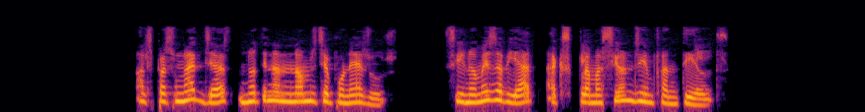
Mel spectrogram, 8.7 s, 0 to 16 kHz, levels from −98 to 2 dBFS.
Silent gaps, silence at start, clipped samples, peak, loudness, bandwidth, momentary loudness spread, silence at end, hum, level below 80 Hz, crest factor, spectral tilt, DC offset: 2.33-2.37 s, 3.97-4.45 s, 5.41-5.46 s, 5.73-5.79 s; 1.35 s; under 0.1%; -2 dBFS; -18 LUFS; 7.4 kHz; 10 LU; 1.4 s; none; -62 dBFS; 18 dB; -6 dB/octave; under 0.1%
